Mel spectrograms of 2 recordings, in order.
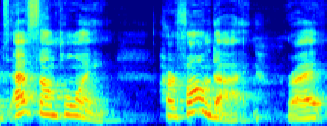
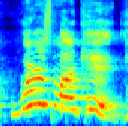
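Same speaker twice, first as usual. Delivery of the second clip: demanding mom; 11 semitones higher, 5 dB louder, slower than usual. Retold or imitated. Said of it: "I call him and I'm like".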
